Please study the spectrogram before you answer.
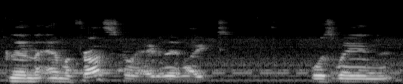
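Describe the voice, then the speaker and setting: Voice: mid-range voice, little pitch movement, dull audio, soft background music. A content creator chatting casually, rambling with many fillers and restarts. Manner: rambling, filler-heavy, slow. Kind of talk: casual chat.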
